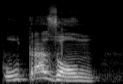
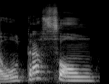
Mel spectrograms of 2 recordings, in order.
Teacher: para não gerar o som de Z e sim o som de S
